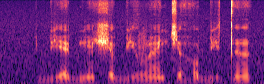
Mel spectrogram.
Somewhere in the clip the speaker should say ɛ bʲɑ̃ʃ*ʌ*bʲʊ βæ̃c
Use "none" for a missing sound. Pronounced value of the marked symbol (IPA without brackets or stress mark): ʌ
